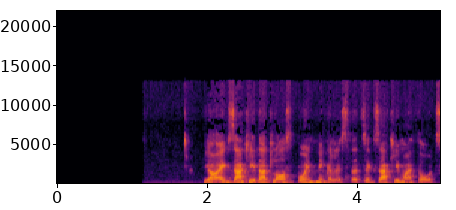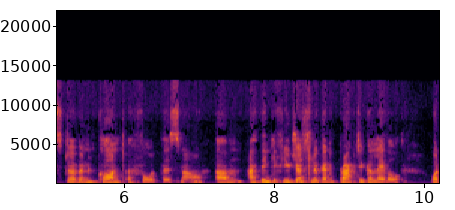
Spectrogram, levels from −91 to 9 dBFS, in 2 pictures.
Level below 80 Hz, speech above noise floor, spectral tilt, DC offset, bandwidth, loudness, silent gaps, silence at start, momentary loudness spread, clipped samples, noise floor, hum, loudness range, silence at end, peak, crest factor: -64 dBFS; 38 dB; -3.5 dB/octave; under 0.1%; 13 kHz; -23 LUFS; none; 1.7 s; 11 LU; under 0.1%; -61 dBFS; none; 3 LU; 0 s; -2 dBFS; 22 dB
